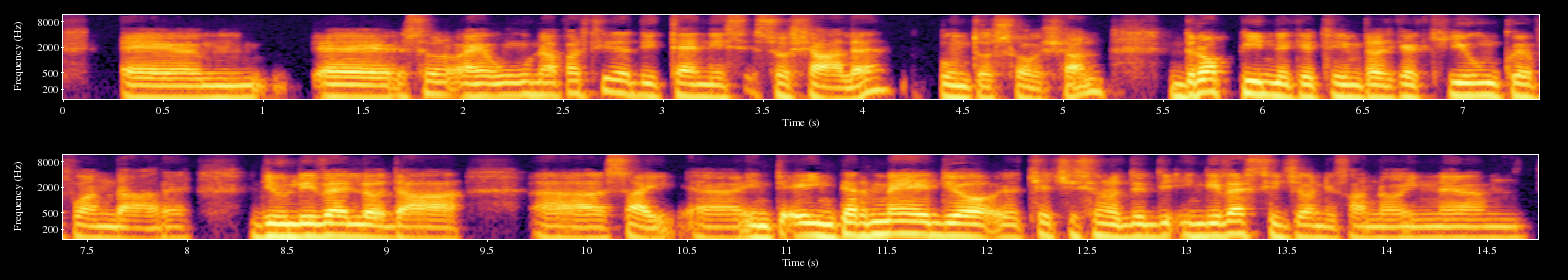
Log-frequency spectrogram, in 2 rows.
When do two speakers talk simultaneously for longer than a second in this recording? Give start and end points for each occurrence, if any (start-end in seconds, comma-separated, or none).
none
